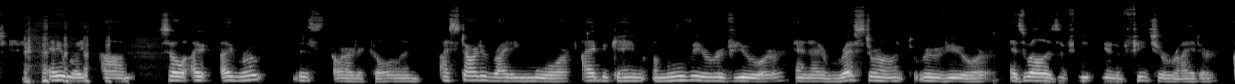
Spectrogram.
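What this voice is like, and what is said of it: Hoarse, strained voice. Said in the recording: “apologize for my voice, which I'm recovering from laryngitis”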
